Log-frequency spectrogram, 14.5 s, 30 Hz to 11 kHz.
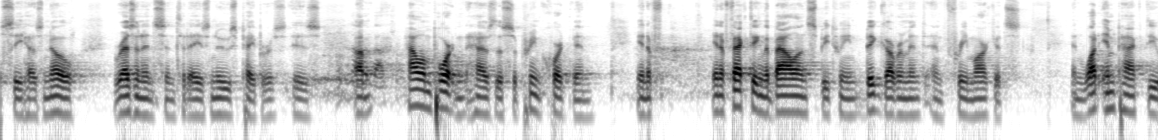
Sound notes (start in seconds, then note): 3.8 mumbles; 3.8 audience laughs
